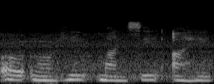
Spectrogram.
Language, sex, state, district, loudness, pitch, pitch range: Marathi, female, Maharashtra, Sindhudurg, -29 LUFS, 200 Hz, 185-210 Hz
